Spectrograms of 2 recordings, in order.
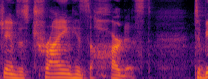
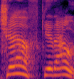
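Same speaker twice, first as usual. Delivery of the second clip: put-on high-pitched yelling. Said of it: "she yells to the stoner guy".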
